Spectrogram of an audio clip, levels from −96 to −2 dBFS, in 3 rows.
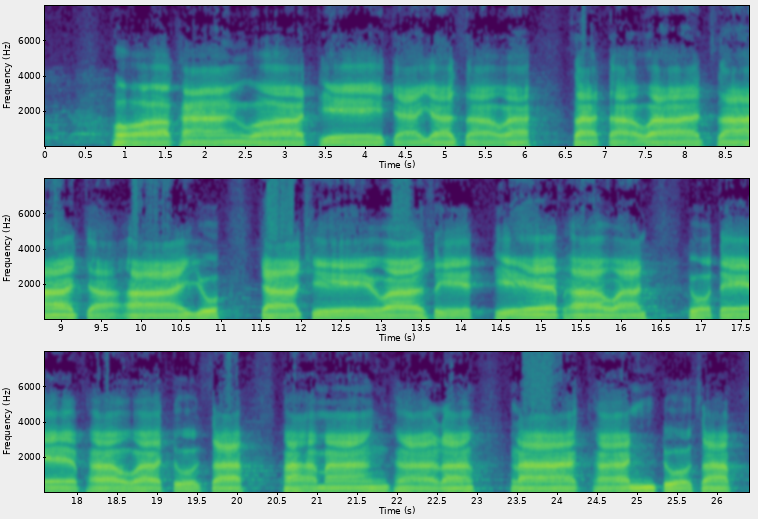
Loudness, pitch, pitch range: -17 LUFS, 125 Hz, 125-130 Hz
